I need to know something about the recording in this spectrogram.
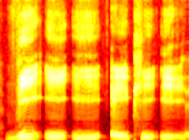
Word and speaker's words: Veeape: Nobody could really pronounce this thing. It's Veeape.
